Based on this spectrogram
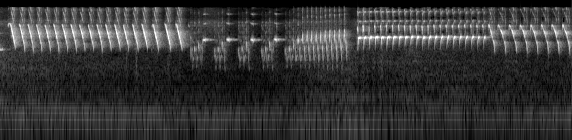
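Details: Belgian canary singing, recorded as a teaching song for young canaries: a rapid buzzy trill, then a few dropping notes and a swelling rattle, followed by a bright sustained high trill and another fast rolling phrase.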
